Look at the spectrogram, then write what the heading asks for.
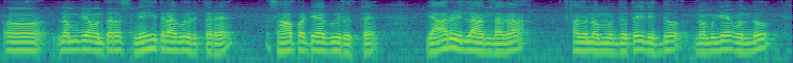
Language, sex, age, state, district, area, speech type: Kannada, male, 60+, Karnataka, Chitradurga, rural, spontaneous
